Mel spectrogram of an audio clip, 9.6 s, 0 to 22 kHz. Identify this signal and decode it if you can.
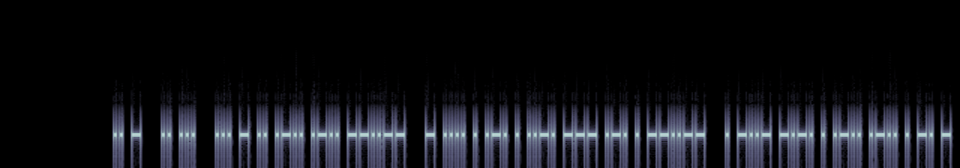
Morse code, heard as a keyed tone, about 40 wpm, 700 Hz. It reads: IT IS STILL, THEREFORE, EXCELLENT
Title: Sentences from Top 1000 Words 40wpm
